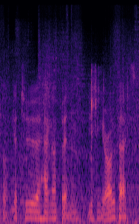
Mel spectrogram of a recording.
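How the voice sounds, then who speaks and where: Male gamer, nasal with a noticeable lisp and vocal fry, hesitant casual guide commentary over clearly noisy audio with typing. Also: mid-range voice, steady tone, a little fast. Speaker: gamer giving a healer guide. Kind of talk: casual game walkthrough commentary. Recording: clear background noise, keyboard typing.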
